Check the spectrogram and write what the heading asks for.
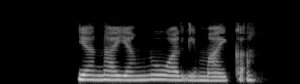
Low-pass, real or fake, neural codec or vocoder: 7.2 kHz; real; none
